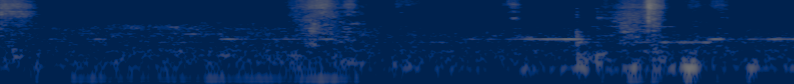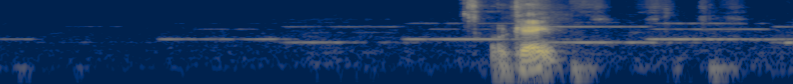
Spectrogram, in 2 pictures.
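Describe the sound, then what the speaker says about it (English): An ambulance siren passes a house, heard faintly at first and swelling to a loud wail as it goes by, with brief spoken words over it. "we got an ambulance going by my house."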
